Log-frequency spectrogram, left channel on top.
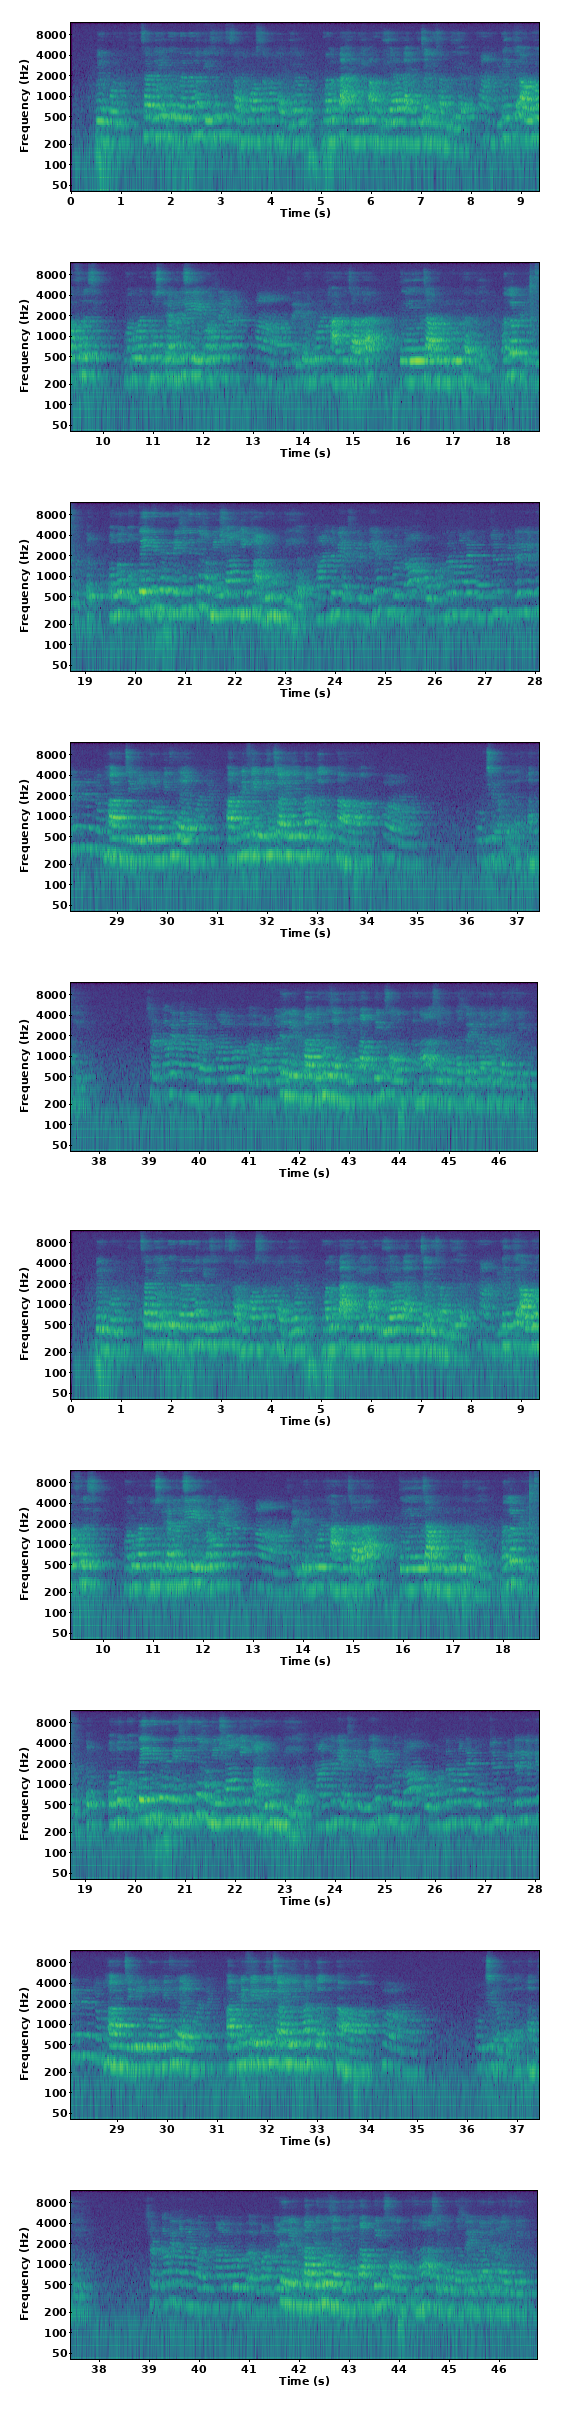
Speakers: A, on the right; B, on the right.
A: ਬਿਲਕੁਲ ਸਾਡੇ
B: ਹਾਂ
A: ਇੱਕ ਇੱਦਾਂ ਦਾ ਨਾ ਦੇਸ਼ ਹੈ ਜੀ। ਇੱਥੇ ਸਾਰੇ ਮੌਸਮ ਹੈਗੇ, ਆ ਮਤਲਬ ਟਾਈਮ ਲਈ ਆਉਂਦੀ ਹੈ, ਟਾਈਮ ਲਈ ਚਲੀ ਜਾਂਦੀ ਹੈ।
B: ਹਾਂਜੀ
A: ਨਹੀਂ
B: ਹਾਂਜੀ
A: ਤਾਂ ਆਊਟ ਆਫ। ਮਤਲ ਦੂਸਰੀ
B: ਉੱਥੇ
A: ਕੰੰਟਰੀਜ਼
B: ਤਾਂ ਜੀ
A: ਦੇਖ ਲਓ,
B: ਬਸ ਜਾਂ ਤਾਂ ਹਾਂ ਸਹੀ
A: ਬਿਲਕੁਲ।
B: ਗੱਲ ਹੈ
A: ਠੰਡ ਜ਼ਿਆਦਾ ਅਤੇ
B: ਹਾਂਜੀ
A: ਜਾਂ ਫਿਰ ਬਿਲਕੁਲ, ਗਰਮੀ ਮਤਲਬ।
B: ਬਿਲਕੁਲ ਗਰਮੀ
A: ਮਤਲ ਕਈ ਤਾਂ ਇੱਦਾਂ ਦੇ ਦੇਸ਼ ਆ ਜਿੱਥੇ, ਹਮੇਸ਼ਾ ਹੀ ਠੰਡ ਹੁੰਦੀ ਆ।
B: ਠੰਡ ਵੀ ਐਸੀ ਰਹਿੰਦੀ ਹੈ, ਕਿ ਬੰਦਾ ਅੰਦਰ ਉਹਨਾਂ ਦੇ ਰੂਮ ਚ ਹੀਟਰ ਹੀ ਲੱਗੇ ਰਹਿੰਦੇ ਹੈ।
A: ਹਾਂਜੀ, ਬਿਲਕੁਲ ਉਹੀ ਤਾਂ ਹੈ,
B: ਹਾਂਜੀ ਠੰਡ
A: ਆਪਣੇ
B: ਏਦਾਂ
A: ਫਿਰ
B: ਦੀ
A: ਵੀ
B: ਆ ਉਹਨਾਂ
A: ਚਾਹੇ
B: ਦੀ ਕੋਟ
A: ਨਾ ਗ। ਹਾਂ।
B: ਹਾਂ। ਉਹੀ
A: ਸਹੀ
B: ਨਾ
A: ਗੱਲ ਹੈ, ਹਾਂਜੀ।
B: ਸੜਕਾਂ ਵੀ, ਉਹਨਾਂ ਦੀਆਂ ਬਰਫ਼ ਨਾਲ ਉਹ। ਅ ਬੰਦ ਹੋ ਜਾਂਦੀਆਂ
A: ਪੂਰੀਆਂ
B: ਰਸਤੇ
A: ਬੰਦ
B: ਵੀ
A: ਹੋ ਜਾਂਦੀਆਂ, ਕੰਮ ਤੇ ਵੀ ਸਾਰਾ ਨਾ ਅਸਰ ਪੈਂਦਾ
B: ਸਹੀ
A: ਫਿਰ ਉਹਨਾਂ
B: ਗੱਲ
A: ਦੀ
B: ਹੈ ਹਾਂਜੀ
A: ਲਾਈਫ। ਤੇ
